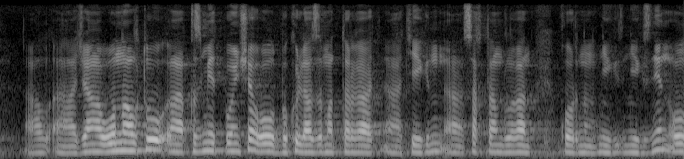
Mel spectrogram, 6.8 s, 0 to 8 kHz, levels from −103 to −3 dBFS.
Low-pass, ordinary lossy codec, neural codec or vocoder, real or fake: 7.2 kHz; none; none; real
